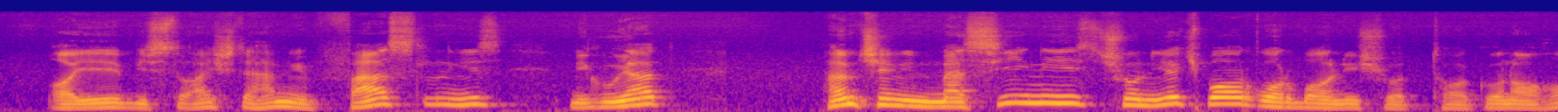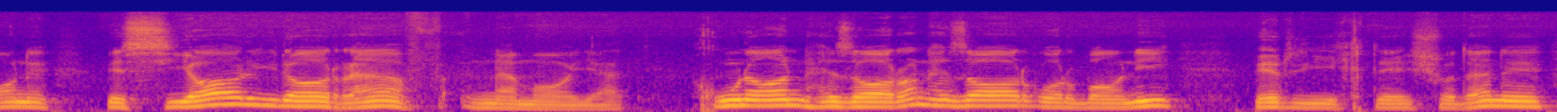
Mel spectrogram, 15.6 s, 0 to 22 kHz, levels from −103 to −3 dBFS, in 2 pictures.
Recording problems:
hiss; faint; throughout; 30 dB below the speech

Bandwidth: 14.5 kHz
